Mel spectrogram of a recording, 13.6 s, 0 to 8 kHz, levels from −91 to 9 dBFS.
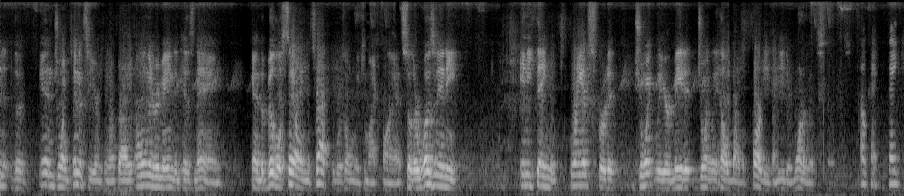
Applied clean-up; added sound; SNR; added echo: neural separator model SepFormer DNS4.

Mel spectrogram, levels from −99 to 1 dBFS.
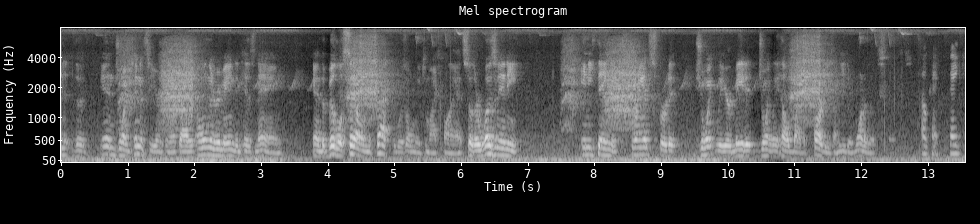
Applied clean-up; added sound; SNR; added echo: none; Bird; 6 dB; reverberation time 1.9 s.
